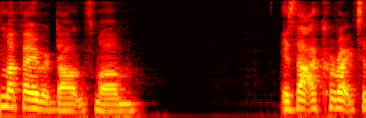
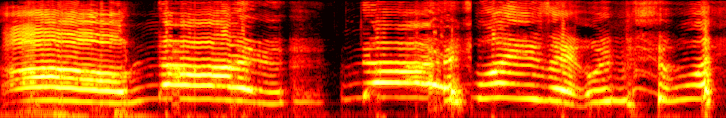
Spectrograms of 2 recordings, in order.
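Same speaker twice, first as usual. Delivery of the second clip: high, loud, drawn-out cry of dismay; appalled wail; 12 semitones higher, 11 dB louder, much slower than usual. Real, not acted. Reacting to the dancers' costumes, appalled wail.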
